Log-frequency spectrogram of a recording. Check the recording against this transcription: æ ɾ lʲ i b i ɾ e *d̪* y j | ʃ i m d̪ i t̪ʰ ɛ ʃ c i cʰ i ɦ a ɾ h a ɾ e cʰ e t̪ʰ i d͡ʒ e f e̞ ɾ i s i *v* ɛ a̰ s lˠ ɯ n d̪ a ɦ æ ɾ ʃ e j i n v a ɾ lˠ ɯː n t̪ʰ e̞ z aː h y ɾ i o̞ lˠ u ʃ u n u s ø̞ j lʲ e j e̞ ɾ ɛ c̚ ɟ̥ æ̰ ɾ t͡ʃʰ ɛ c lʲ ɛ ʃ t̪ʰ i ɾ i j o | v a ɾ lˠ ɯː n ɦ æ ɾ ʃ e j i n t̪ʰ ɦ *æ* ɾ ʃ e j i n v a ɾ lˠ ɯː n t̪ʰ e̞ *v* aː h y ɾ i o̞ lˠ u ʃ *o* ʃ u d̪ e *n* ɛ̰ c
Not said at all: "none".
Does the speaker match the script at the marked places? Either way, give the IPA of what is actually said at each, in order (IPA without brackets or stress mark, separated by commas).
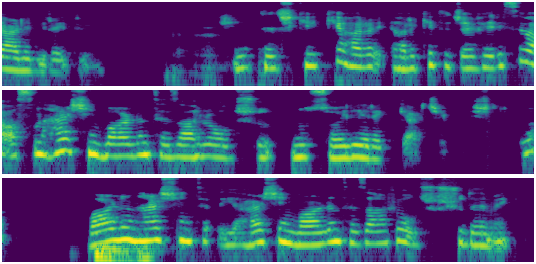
d̪, v, æ, z, u, m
